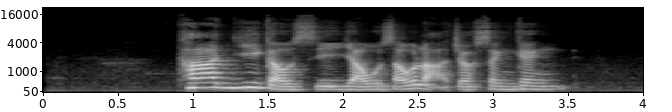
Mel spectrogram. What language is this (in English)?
Cantonese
